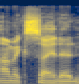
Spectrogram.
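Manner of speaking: mock excitement, flat and deadpan, zero enthusiasm. Imitating a cast member claiming to be excited: imitating an unexcited delivery. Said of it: "That's basically how she said it".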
